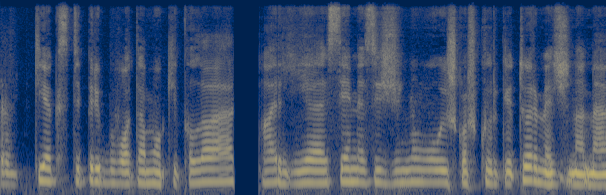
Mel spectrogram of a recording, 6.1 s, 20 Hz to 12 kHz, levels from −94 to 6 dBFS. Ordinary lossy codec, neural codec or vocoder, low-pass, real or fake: Opus, 64 kbps; codec, 24 kHz, 1 kbps, SNAC; 10.8 kHz; fake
